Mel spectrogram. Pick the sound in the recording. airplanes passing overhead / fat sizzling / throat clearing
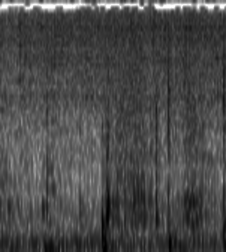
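fat sizzling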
